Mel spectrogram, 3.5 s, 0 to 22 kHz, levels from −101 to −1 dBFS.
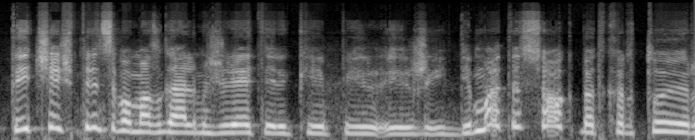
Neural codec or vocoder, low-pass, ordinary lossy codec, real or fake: none; 19.8 kHz; Opus, 16 kbps; real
